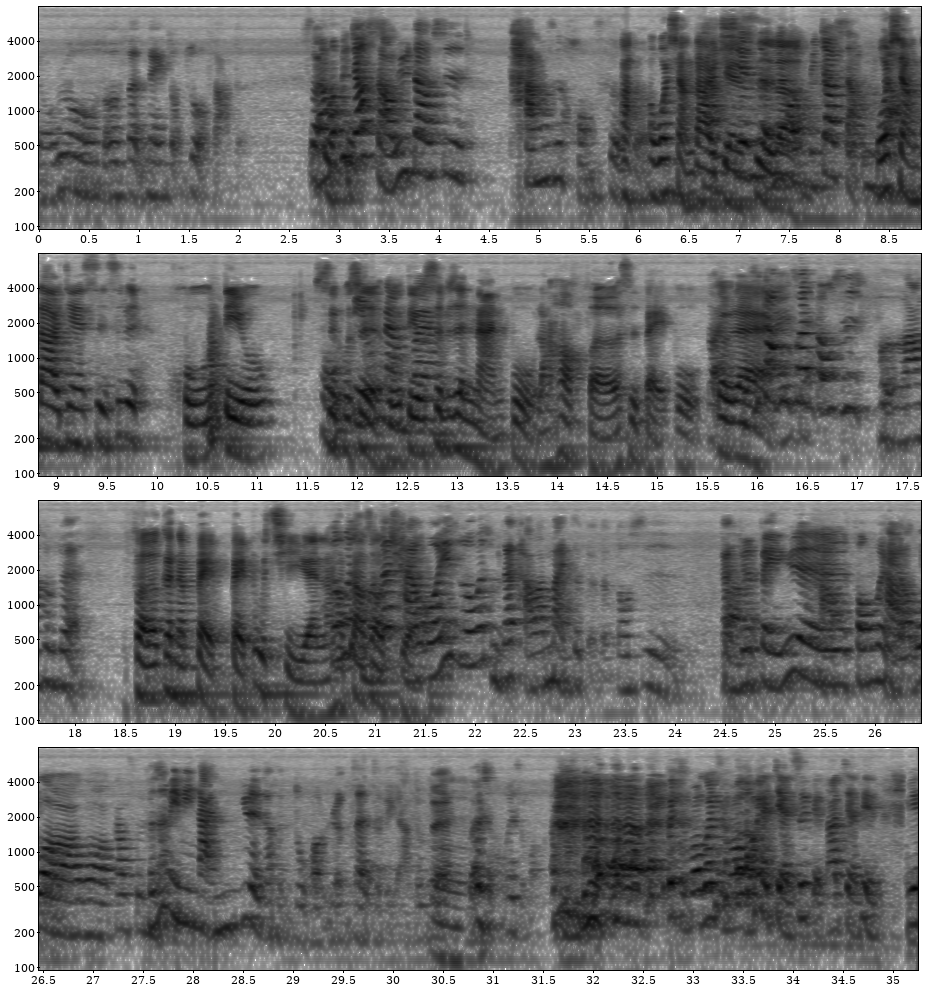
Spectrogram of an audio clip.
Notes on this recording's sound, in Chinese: 本集錄製地點 : 龍岡精彩鹿咖啡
